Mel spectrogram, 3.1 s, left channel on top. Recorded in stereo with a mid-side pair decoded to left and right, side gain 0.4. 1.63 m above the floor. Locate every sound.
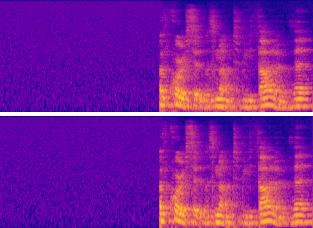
1.6 s a woman speaking: 35° right, 1.7 m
